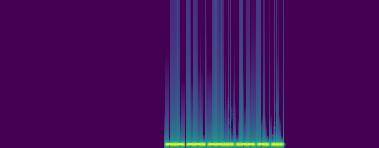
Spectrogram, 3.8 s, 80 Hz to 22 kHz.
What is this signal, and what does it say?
Morse code, heard as a keyed tone, about 69 wpm, 700 Hz. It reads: KG7WNS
